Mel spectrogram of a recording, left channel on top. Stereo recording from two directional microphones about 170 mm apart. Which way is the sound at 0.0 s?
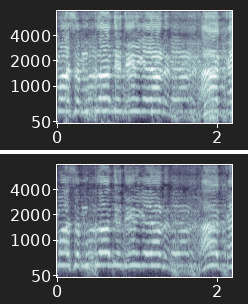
55° right (ahead or behind).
